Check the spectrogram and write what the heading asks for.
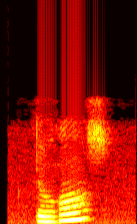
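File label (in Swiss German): "oransch", Alsatian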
